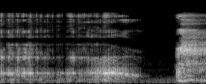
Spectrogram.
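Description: A woman's long, loud burp at a steady pitch, which ends about one and a half seconds in. She likens it to a movie dinosaur's voice.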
